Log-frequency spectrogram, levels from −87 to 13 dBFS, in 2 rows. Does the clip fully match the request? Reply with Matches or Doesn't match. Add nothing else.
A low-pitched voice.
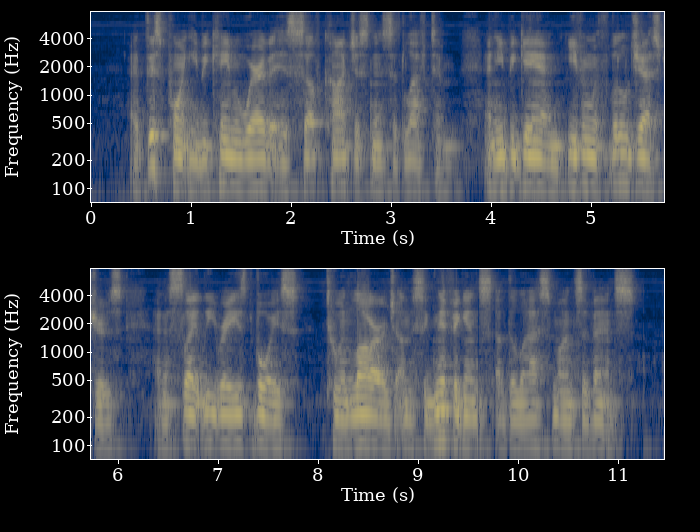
Matches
